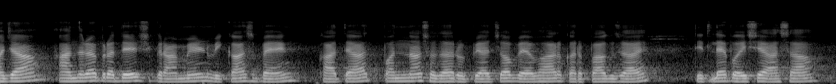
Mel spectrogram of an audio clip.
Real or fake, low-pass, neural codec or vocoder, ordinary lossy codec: real; none; none; none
